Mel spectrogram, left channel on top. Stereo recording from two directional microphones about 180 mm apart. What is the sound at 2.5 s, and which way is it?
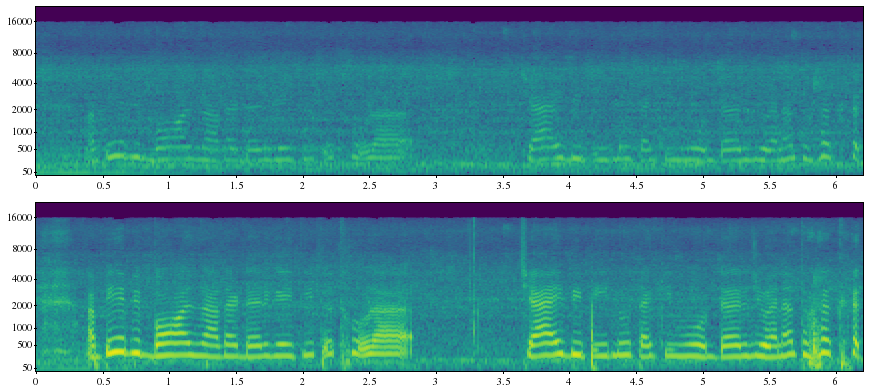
Speech, 55° right (ahead or behind).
